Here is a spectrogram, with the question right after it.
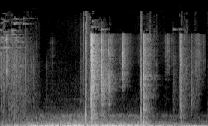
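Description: A foot slams down on a pile of twist ties to stand in for a camera being smashed, giving several sharp, bright crunching cracks with scattered rattling debris, close and loud with no voices.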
